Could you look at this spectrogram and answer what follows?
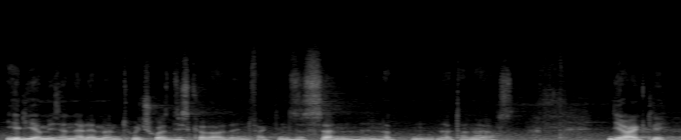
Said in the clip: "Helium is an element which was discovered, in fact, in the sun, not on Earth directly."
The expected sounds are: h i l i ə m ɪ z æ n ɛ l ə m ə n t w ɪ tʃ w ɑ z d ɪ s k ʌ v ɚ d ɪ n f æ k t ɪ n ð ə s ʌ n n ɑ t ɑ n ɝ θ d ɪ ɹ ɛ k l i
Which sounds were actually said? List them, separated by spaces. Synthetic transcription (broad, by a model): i l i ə m ɪ z æ n ɛ l ə m ə n t w ɪ tʃ w ɑ z d ɪ s k ʌ v ɚ d ɪ n f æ k t ɪ n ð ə s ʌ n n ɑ t ɑ n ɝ s d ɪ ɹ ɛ k l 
